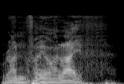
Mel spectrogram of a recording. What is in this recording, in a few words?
Hero demon hunter yes attack, en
